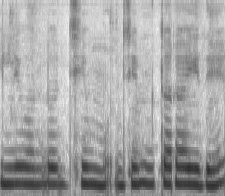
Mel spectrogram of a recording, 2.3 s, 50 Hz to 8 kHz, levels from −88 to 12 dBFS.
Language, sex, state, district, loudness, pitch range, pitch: Kannada, female, Karnataka, Raichur, -14 LUFS, 240-250 Hz, 245 Hz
